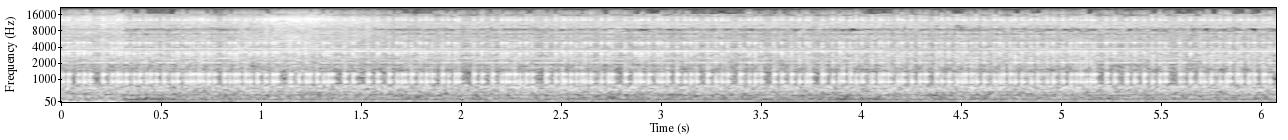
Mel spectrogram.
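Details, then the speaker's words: Roughly 30-year-old Quantum Fireball IDE hard drive (520 MB) running after a clean full format with no bad sectors: soft constant spindle hum, faint high whir and light seek ticks, with no clicking or grinding. Healthy. "so yeah let's again listen to the sounds of this Quantum Fireball hard drive"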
